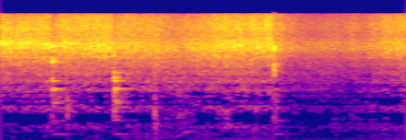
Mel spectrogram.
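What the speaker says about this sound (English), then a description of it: "So just keep your veg moving around in your pan." Vegetables sizzle steadily in a hot pan for a meatball sauce, with a loud continuous frying hiss and a few scraping stirs of a utensil against the pan, no talking.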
